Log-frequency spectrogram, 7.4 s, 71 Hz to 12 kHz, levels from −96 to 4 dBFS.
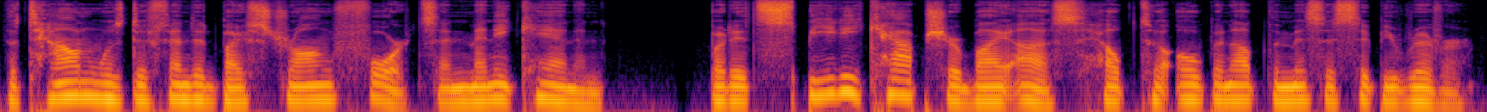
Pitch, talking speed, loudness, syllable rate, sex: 120 Hz, 185 wpm, -22 LUFS, 5.3 syllables/s, male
